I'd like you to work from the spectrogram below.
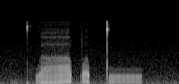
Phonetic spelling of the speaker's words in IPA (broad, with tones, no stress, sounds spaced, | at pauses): kʷʰ aː˨˥ p ɐ˧ p̚ t̪ uː˨ k̚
